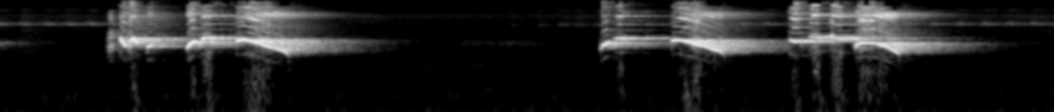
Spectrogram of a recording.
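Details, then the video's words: A sooty-headed bulbul sings in the morning, in a recording used to coax other bulbuls to sing. Two bubbly bursts of quick chirps end in downward-sliding whistles, separated by about a second of silence, over a faint steady high hum. "Suara Burung kutilang GACOR di Pagi hari‼️ Joss Buat Pancingan Kutilang Bahan Agar Cepat Bunyi"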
